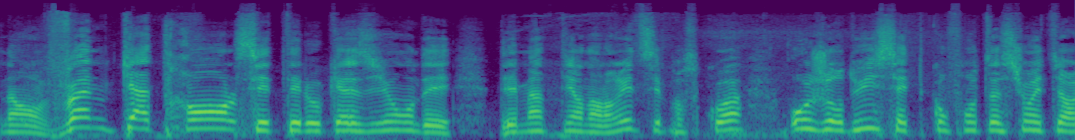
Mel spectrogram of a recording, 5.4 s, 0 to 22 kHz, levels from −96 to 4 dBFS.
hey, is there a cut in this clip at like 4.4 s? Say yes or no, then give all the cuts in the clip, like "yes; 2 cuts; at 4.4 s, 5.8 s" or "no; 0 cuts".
no; 2 cuts; at 1.1 s, 2.5 s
